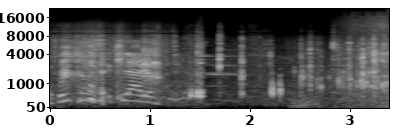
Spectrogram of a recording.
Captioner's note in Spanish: risas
